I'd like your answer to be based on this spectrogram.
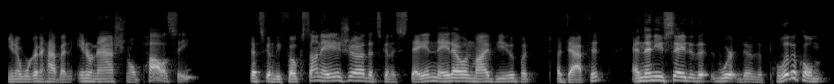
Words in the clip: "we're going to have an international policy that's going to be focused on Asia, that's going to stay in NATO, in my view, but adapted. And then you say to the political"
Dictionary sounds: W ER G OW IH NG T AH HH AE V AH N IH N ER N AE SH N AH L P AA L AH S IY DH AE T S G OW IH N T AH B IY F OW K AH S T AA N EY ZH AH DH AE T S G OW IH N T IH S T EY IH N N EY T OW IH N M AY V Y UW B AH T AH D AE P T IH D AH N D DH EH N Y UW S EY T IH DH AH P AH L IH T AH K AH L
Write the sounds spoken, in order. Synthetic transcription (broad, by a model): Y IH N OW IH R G AH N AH V AH N IH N ER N AE SH N L P AA L AH S IY DH AE T S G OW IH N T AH B IY F OW K AH S T N EY ZH AH DH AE T S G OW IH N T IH S T EY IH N N EY T OW IH N M AY V Y UW B AH T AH D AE P T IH D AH N DH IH N Y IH S EY T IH DH AH P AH L IH T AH K L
